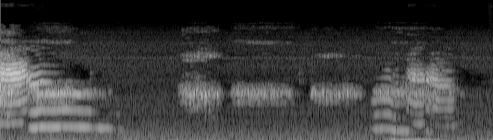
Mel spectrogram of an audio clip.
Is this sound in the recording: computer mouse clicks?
no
